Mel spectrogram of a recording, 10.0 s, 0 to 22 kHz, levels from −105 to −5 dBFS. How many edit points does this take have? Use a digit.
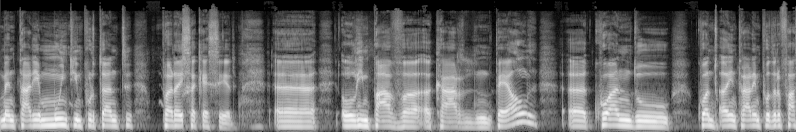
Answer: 3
